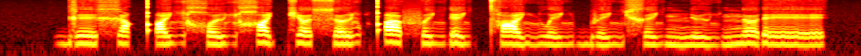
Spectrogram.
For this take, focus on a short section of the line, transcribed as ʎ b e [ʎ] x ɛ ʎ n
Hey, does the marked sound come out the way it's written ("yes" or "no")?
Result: yes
